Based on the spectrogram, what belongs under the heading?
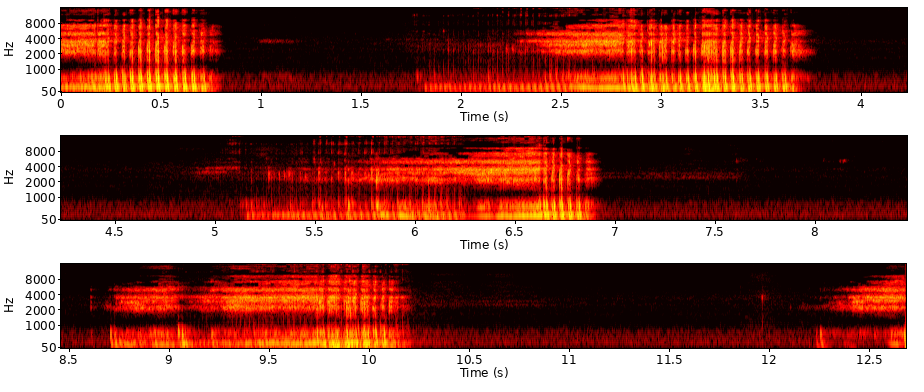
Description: hii, it's Koda, my english bulldog sleeping and snoring, this relaxing video and sound is for everyone and obv for bulldog lovers! Enjoy and follow us, xoxo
